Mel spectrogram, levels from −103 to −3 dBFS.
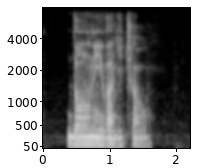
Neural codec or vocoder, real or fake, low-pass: codec, 44.1 kHz, 7.8 kbps, DAC; fake; 7.2 kHz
